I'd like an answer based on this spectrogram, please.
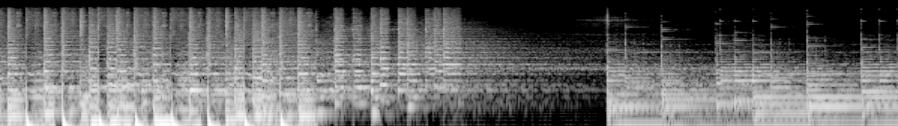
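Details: Electronic dance music with a driving beat that drops to a quiet, sustained ambient passage before the beat and synths return; no animal sounds.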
